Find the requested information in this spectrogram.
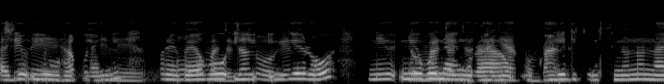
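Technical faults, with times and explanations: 0.27–0.48 s, 0.81–1.13 s, 1.58–1.65 s, 2.74–2.85 s, 4.63–4.79 s, 5.20–5.47 s and 5.70–6.14 s: speech suppressed in double talk. The voice sinks in short patches. It is a slight dip around 0.3 s and 2.8 s, a clearer hole near 1 s, and the deepest, about 20 dB, at 5.2–5.5 s and 5.7–6.1 s. The likely cause is the far side talking at the same time, so the echo canceller could not tell this voice from loudspeaker echo and turned everything down.
1.47–1.57 s: echo leak. A very faint, brief ghost of the voice comes back about 319 ms behind the original, sitting far below the direct speech and easy to miss. This is likely loudspeaker playback at one end re-entering that end's microphone, with the echo canceller leaving a small residue uncancelled, which was then sent back down the call as a delayed copy.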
